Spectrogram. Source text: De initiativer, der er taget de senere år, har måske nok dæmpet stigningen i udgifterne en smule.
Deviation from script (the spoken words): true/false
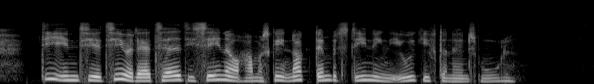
true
